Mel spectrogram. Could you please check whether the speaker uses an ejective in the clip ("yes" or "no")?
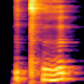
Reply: yes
